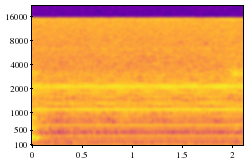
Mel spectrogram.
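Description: Steady electrical hum made of several faint, unchanging tones over a low drone.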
